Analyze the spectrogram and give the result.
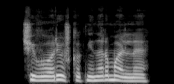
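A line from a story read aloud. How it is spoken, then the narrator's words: Grumbling reply. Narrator (Russian): проворчала в ответ Дениур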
